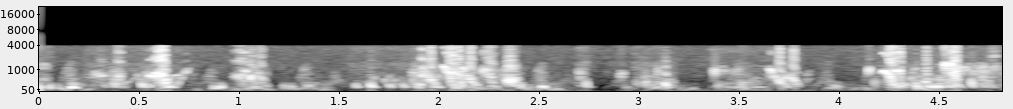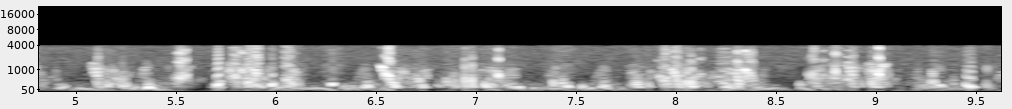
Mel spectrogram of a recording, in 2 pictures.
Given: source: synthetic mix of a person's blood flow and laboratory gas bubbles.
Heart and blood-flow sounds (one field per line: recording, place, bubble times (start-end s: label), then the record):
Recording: Doppler ultrasound of blood flow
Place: precordium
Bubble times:
0.00-0.07 s: bubbles
0.22-0.78 s: bubbles
0.96-1.17 s: bubbles
1.55-2.43 s: bubbles
2.69-2.78 s: bubbles
2.89-3.19 s: bubbles
3.35-3.82 s: bubbles
4.12-4.87 s: bubbles
5.05-5.29 s: bubbles
5.44-6.16 s: bubbles
6.24-6.33 s: bubbles
6.50-7.21 s: bubbles
7.35-7.50 s: bubbles
7.75-8.46 s: bubbles
8.65-9.09 s: bubbles
9.20-9.59 s: bubbles
From the record:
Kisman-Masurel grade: 343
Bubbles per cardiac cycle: rolling drumbeat, 9 or more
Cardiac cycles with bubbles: 100%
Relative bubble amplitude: loud (0.450 to 0.775)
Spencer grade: 3 (all of the cardiac periods contain showers or single bubble signals, but not dominating or overriding the cardiac motion signals)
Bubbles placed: only in the low amplitude regions of the cardiac cycle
